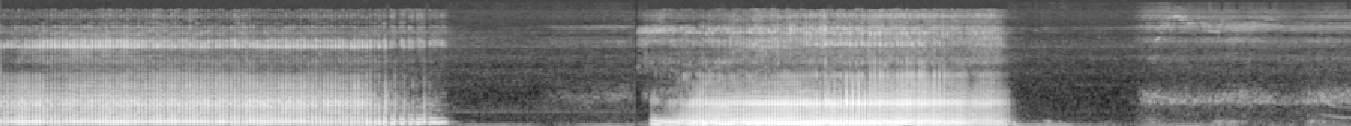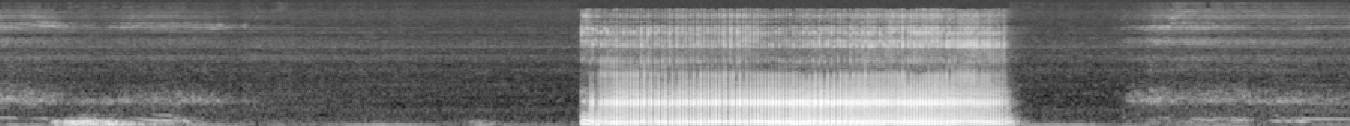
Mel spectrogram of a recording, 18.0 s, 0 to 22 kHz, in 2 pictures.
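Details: Shih Tzu named Uijung napping in the daytime, recorded 31 October 2024, snores loudly: three harsh, buzzing, growl-like snores of two to three seconds each, separated by quiet snuffly exhalations.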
